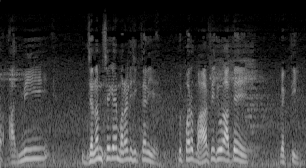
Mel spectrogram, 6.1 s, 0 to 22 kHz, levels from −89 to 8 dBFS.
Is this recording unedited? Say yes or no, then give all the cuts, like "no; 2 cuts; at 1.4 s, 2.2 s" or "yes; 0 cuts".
yes; 0 cuts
